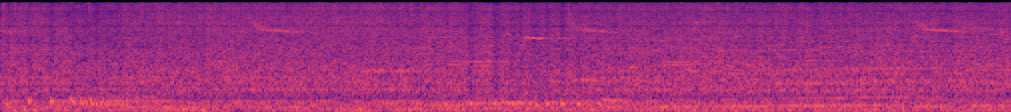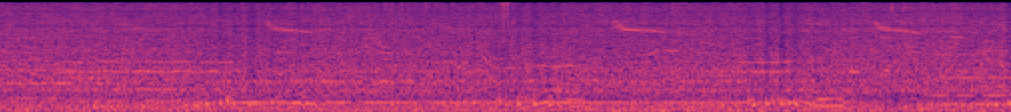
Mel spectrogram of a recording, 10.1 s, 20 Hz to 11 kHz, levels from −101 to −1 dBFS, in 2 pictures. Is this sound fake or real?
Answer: real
